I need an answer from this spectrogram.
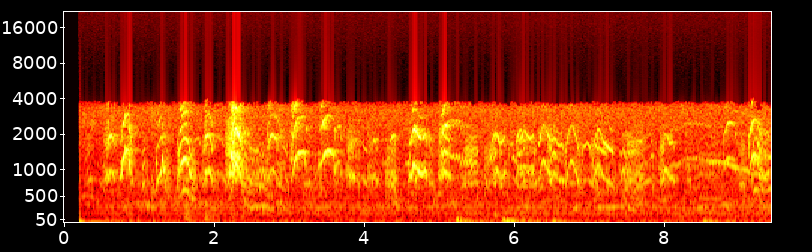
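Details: Bernese Mountain Dog puppies: many high, arched whimpers and yips overlap continuously, each rising then falling, from several pups at once, with a low background hum and murmur.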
